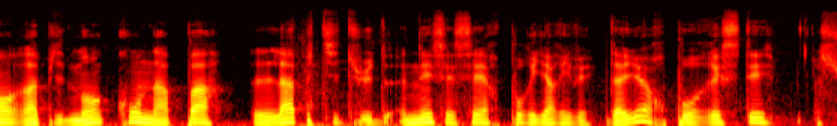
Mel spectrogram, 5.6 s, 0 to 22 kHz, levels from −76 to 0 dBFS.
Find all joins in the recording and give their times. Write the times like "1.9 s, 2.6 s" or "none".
none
